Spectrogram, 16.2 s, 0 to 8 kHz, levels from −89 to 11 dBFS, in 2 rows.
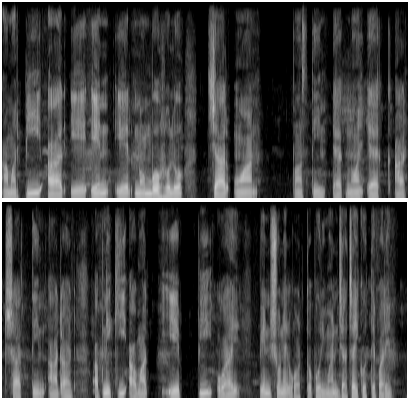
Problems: background conversations at intervals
